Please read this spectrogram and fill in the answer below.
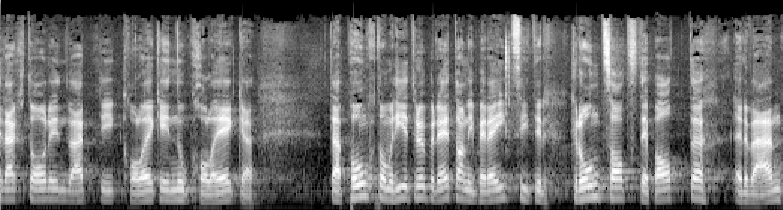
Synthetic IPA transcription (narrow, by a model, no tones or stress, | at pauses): iɾækt̪oːɾɪnvæɾtikʰɔleːɡɪnːəʊkʰχɔleːɡ̥ə̰ | d̥æːpʰʊŋktʋoməɾhiːəd̪ɾʏbəɾrɛdəhɑnibɛɾaɪt͡sɪd̥əɾɡ̥ɾʊntsɑt͡sd̪̥ɛbɑt̪əɛɾvæːnt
